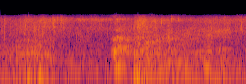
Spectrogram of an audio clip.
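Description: A short, falling "oh" exclamation from an onlooker about a second in, over a steady background hiss.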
